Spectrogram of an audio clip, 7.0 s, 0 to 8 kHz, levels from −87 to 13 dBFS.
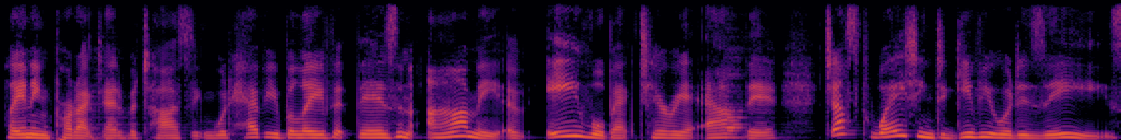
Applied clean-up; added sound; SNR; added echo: neural mask model DeepFilterNet 3.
